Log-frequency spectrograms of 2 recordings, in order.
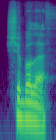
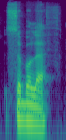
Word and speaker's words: Shibboleth: If he said no, then they would say to him, Say now, Shibboleth. And he said, Sibboleth. Since he could not pronounce it right, then they would seize him and slay him at the fords of the Jordan.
